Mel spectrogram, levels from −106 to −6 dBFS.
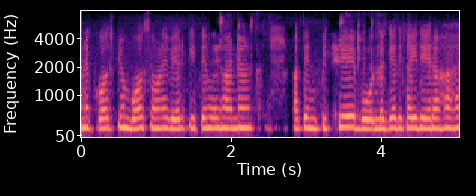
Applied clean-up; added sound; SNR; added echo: neural mask model Resemble Enhance denoiser.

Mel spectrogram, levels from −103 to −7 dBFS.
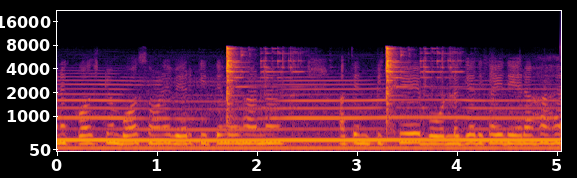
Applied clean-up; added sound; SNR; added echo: none; Glass + Wind instrument, woodwind instrument; -2 dB; none.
